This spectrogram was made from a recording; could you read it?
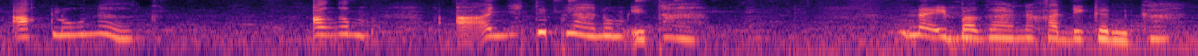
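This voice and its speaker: Woman acting as worried loyal filipina friend, radio drama, highish voice, busy restaurant noise and clinking. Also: lively intonation, measured pace, pushed and bright, some chatter behind, exaggerated voice. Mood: concerned, probing. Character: concerned, probing young woman, loyal best friend.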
